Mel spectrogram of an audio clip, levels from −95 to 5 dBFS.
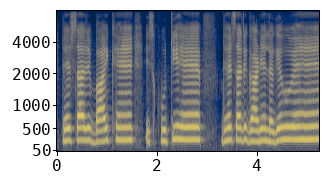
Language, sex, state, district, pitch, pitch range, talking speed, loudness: Hindi, female, Jharkhand, Palamu, 260 Hz, 245-270 Hz, 135 wpm, -13 LUFS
